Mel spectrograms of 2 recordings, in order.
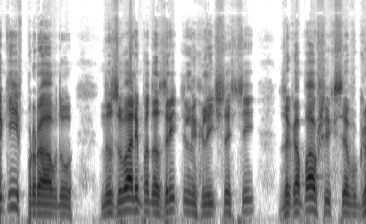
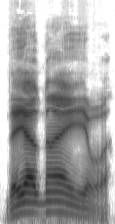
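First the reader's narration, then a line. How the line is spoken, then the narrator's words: Lazy drawl. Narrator (Russian): лениво сказал другой казак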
